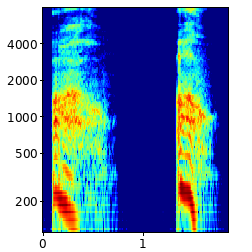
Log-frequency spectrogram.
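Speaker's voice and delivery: mild groans of dismay. A narrator's reading. Miss Matilda groans as Molly begins to cry, groaning. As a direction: groan it out, one then another. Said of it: "groaned Miss Matilda".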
